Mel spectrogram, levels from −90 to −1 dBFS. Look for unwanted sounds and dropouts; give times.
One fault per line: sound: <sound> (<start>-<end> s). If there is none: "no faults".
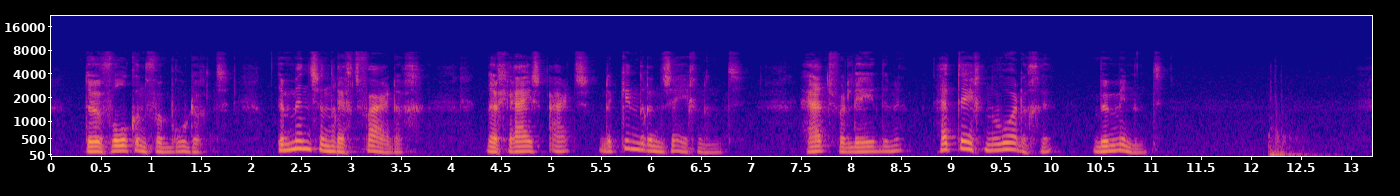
sound: thud (12.2-12.9 s)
